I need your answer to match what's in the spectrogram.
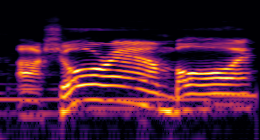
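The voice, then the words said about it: Imitates another person's voice. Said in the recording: “in your best Roger Moore impression of Sheriff D.W. Pepper”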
